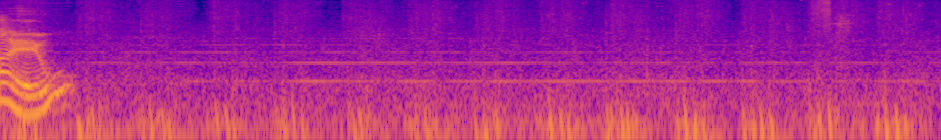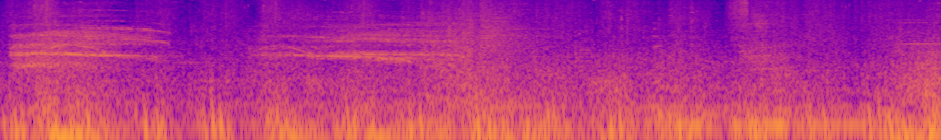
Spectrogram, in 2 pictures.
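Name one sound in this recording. A horse gallops over grass.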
